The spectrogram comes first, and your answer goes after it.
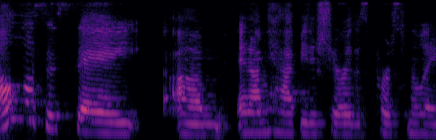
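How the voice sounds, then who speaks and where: A woman speaks with a fairly low pitch and ordinary pitch variation. It is an ordinary speaking voice. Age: 40s. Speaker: wellness founder. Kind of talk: interview.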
